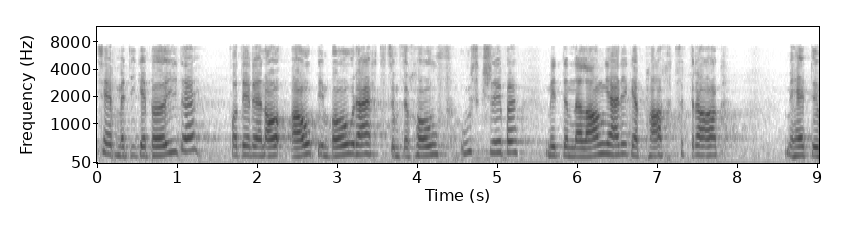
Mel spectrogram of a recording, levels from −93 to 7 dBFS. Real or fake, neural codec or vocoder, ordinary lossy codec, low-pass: fake; codec, 16 kHz, 16 kbps, FunCodec, trained on Chinese and English, 50 frames a second; none; 7.2 kHz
